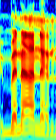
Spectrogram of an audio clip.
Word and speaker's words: bananen: Bananen is how they say it.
